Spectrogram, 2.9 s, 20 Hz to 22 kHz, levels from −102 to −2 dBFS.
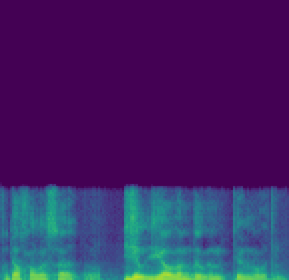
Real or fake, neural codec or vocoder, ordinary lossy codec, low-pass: fake; codec, 16 kHz, 1 kbps, FreqCodec, larger model; none; 7.2 kHz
